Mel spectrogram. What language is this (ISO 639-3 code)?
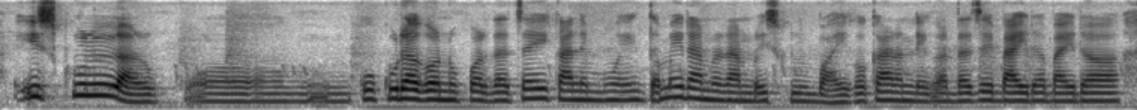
nep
